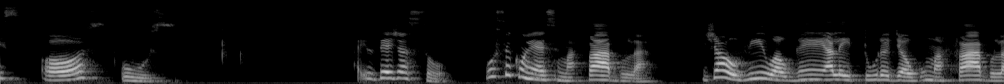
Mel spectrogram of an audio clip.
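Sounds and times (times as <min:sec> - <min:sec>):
woman speaking: 0:00.0 - 0:01.8, 0:03.6 - 0:10.0.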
